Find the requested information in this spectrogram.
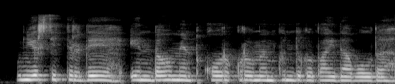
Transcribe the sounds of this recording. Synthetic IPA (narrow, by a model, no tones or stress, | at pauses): univesi̥t̪ʰʲe̞t̪ːe̞ɾd̪e̞end̪awmʲe̞nt̪qʰo̞ɾqəɾumʏmkʲɪnd̪ɪɡʲɪpʰɑjd̪ɑbo̞lˠd̪ə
